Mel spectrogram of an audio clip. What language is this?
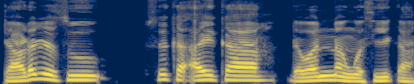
Hausa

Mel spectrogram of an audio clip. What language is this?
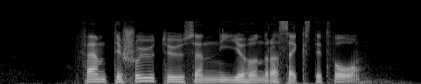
Swedish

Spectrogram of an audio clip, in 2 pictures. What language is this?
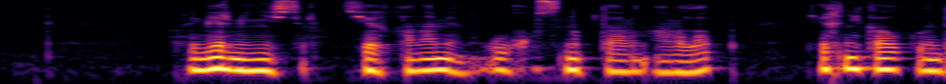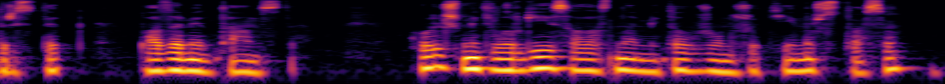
Kazakh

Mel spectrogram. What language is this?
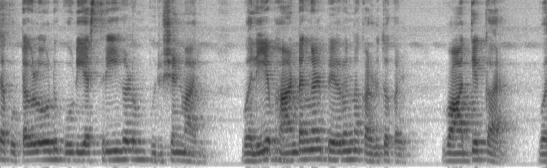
Malayalam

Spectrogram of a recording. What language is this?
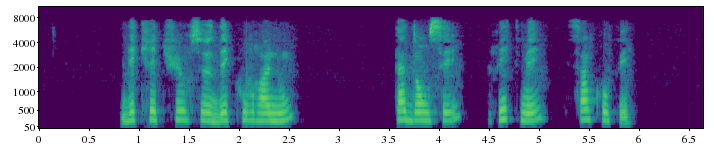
French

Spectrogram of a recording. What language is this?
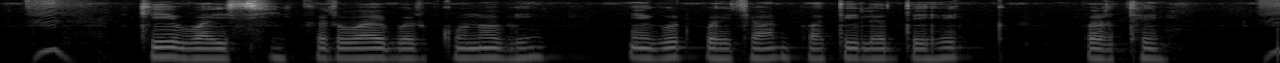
Chhattisgarhi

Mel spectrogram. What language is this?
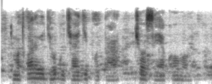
Kinyarwanda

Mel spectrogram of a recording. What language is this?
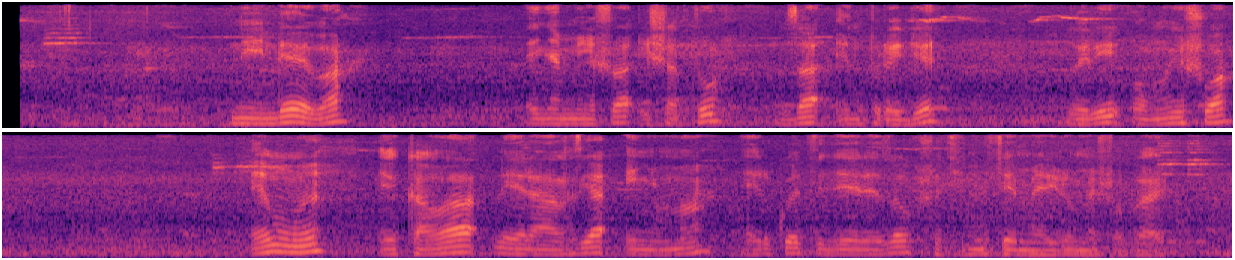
Nyankole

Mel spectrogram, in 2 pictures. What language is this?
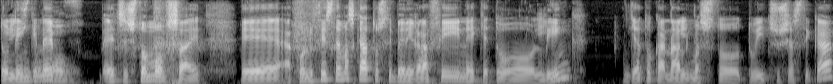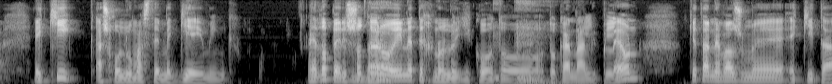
Greek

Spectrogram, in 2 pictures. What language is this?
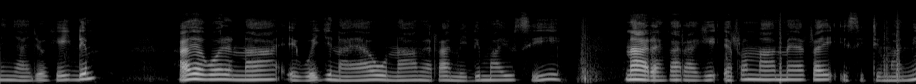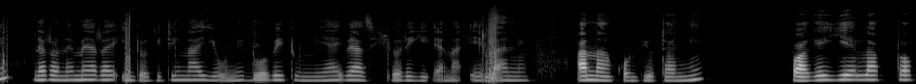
Masai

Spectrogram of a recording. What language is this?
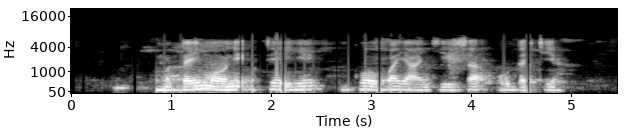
Kinyarwanda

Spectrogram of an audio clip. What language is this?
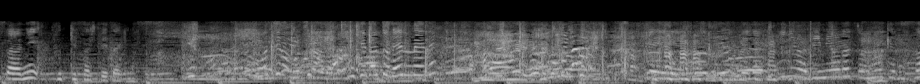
Japanese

